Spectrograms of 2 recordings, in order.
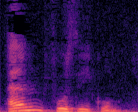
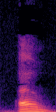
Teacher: أ إلى تهيئة الفم مباشرة إلى مخرج الفاء، فنقول أم إذن الفم مهيئ على مخرج الفاء وينطق القارئ من أنفه غنة فقط · Shown in: second take · يبقى من النون غنتها من الأنف من الخيشوم فقط، أما جسم النون أما الجزء اللساني من النون فلا يعمل · Term: الإخفاء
